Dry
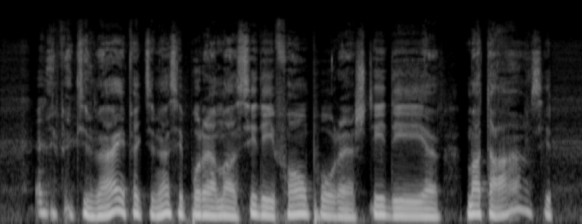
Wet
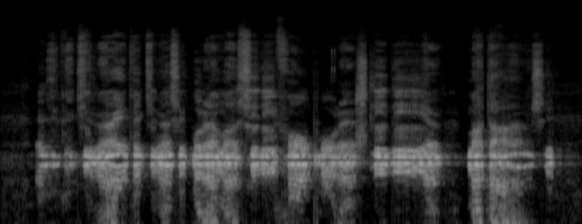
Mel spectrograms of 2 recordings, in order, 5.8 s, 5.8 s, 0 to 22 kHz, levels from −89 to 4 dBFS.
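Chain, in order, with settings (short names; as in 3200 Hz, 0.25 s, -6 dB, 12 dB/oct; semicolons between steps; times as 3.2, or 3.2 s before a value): ring modulator 1200 Hz; chorus voices 6, 0.49 Hz, delay 29 ms, depth 4.6 ms; feedback echo 95 ms, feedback 43%, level -22.5 dB; gain -2 dB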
